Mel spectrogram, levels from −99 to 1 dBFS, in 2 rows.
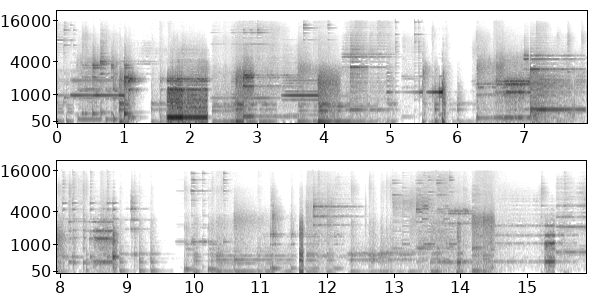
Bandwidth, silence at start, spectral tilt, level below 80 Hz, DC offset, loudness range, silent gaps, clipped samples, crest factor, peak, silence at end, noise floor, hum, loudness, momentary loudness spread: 14.5 kHz; 0 s; -6.5 dB/octave; -52 dBFS; under 0.1%; 21 LU; none; under 0.1%; 22 dB; -10 dBFS; 0 s; -64 dBFS; none; -29 LUFS; 24 LU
